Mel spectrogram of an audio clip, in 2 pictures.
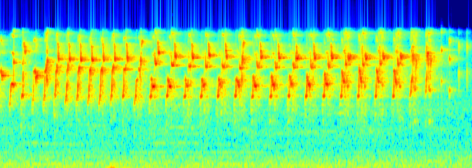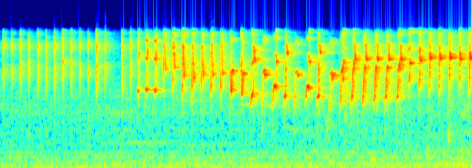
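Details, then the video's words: Ngekek song of a lovebird: an unbroken stream of rapid, harsh, high-pitched notes, roughly three per second, dipping briefly softer in the middle before surging back at full strength. "Cek - cek cer Lovebird langsung ngekek"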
